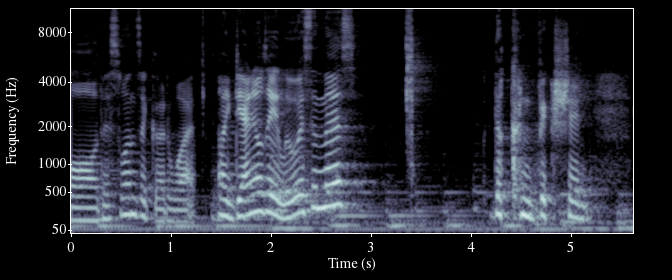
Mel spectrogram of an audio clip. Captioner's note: kisses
